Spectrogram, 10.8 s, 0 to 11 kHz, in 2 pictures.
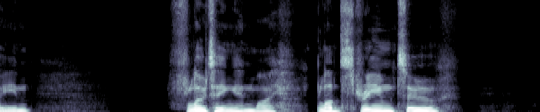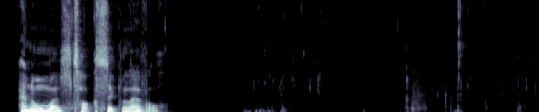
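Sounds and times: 
speech: 0:00.0 - 0:00.6, 0:01.7 - 0:04.6, 0:05.6 - 0:07.1
sipping a caffeinated drink with slurping and swallowing: 0:07.8 - 0:08.8, 0:09.4 - 0:10.7.

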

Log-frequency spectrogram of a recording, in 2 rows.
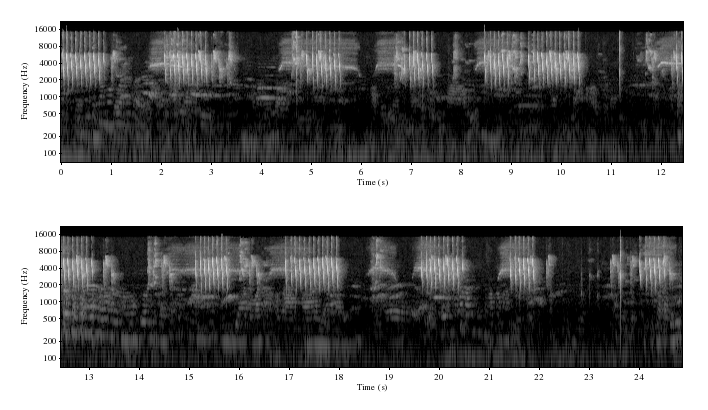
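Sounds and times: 
bar-winged prinia rattling song: 0:00.0 - 0:24.8
soft bar-winged prinia chattering: 0:00.0 - 0:24.8.

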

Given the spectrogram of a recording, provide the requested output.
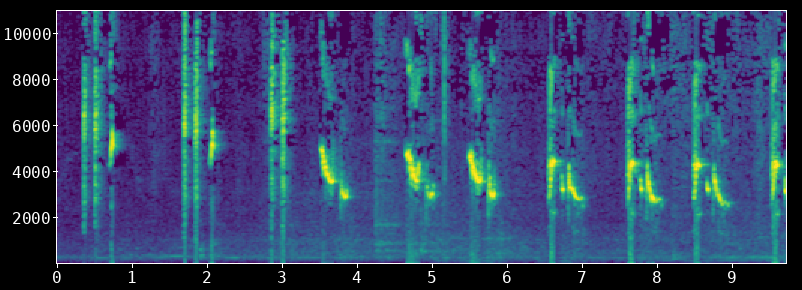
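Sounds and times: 
Sooty-headed bulbul singing high bright chirps: 0:01.7 - 0:04.0, 0:04.6 - 0:05.9, 0:06.6 - 0:09.7.

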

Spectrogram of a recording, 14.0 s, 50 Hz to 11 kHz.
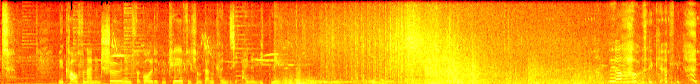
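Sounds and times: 
speech: 0:01.2 - 0:06.6, 0:12.8 - 0:14.0
pigeon-like bird calls: 0:05.2 - 0:08.7
thunder from a thunderstorm rumbling: 0:05.4 - 0:14.0.

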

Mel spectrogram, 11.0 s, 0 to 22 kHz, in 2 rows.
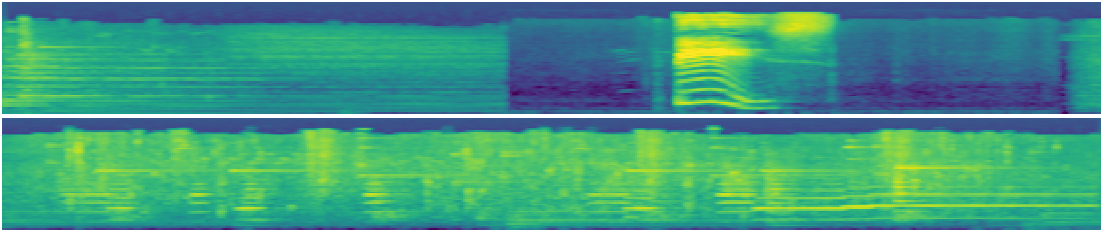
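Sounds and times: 
speech: 0:03.7 - 0:04.1
water poured for washing hands and face: 0:05.4 - 0:10.9.

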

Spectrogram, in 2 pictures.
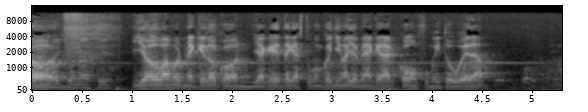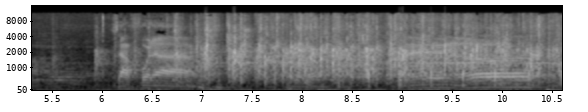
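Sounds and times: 
speech: 0:00.0 - 0:04.8, 0:06.1 - 0:07.2, 0:09.3 - 0:10.4
audience applause: 0:05.9 - 0:10.6.

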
